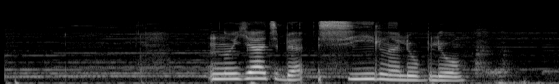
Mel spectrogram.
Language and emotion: Russian, positive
